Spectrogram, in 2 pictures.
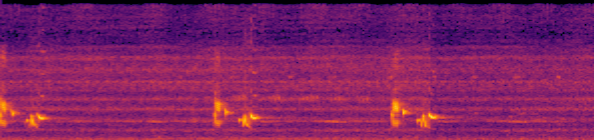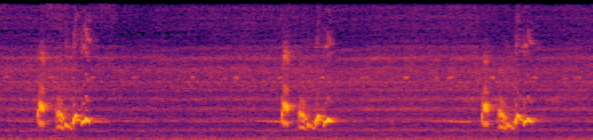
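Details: Sooty-headed bulbul song in 'gacor' style, aimed at suppressing rivals: short babbling phrases of two or three liquid notes, repeated roughly every one and a half seconds, against a faint steady hum.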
